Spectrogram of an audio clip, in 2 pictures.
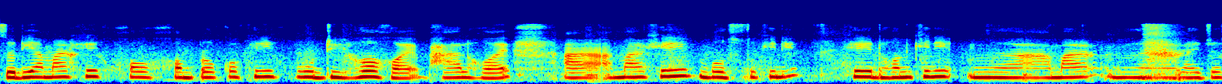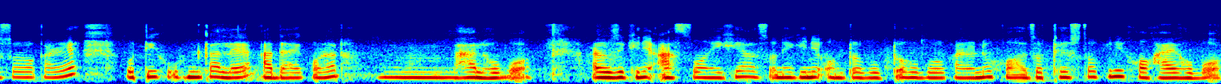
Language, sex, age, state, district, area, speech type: Assamese, female, 18-30, Assam, Majuli, urban, spontaneous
